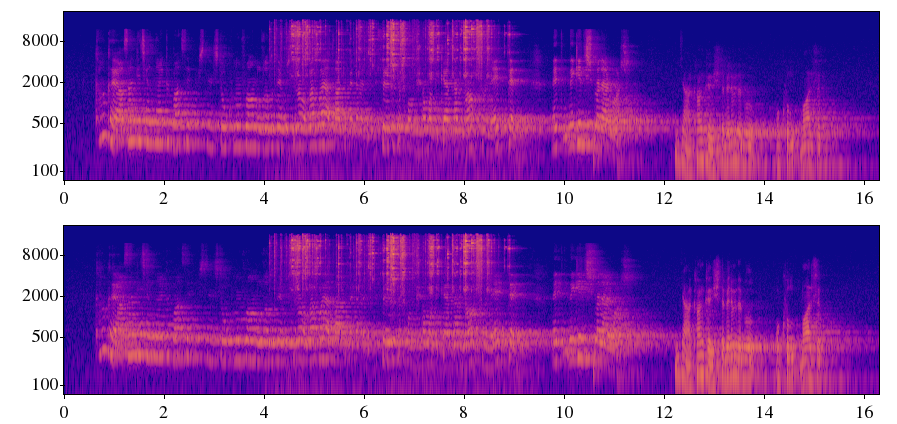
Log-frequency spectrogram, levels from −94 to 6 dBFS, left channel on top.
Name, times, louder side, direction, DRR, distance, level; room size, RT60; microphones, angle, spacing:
voice 1, 0.6-9.1 9.3-11.3, left 1 dB, 80° left, 0 dB, 2.2 m, -38 dB
sound 1, 4.1-8.9, right 4 dB, 10° right, 0.4 m, -30 dB
voice 2, 12.2-13.8 14.2-15.1, right 3 dB, 75° right, 10 dB, 0.8 m, -36 dB
23.0 x 13.5 x 3.5 m, 2.8 s
head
